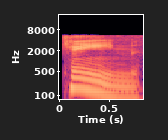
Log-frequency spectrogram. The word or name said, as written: Caine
